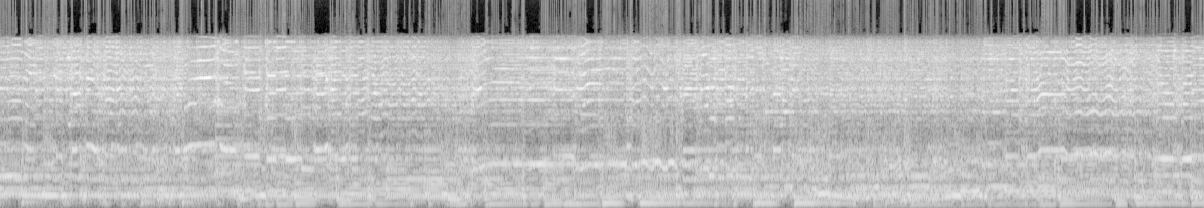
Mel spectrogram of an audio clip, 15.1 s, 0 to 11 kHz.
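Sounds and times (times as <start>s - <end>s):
acoustic guitars playing: 0.0s - 15.0s
double bass plucking: 0.0s - 15.0s
guitar lead line: 0.0s - 15.0s.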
